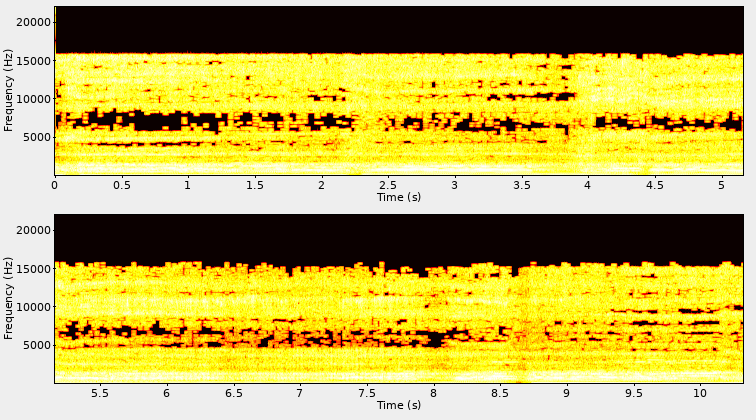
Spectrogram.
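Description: Intro music: a chanting voice sings long, winding melodic lines over a steady low drone that shifts to a new pitch every few seconds.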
